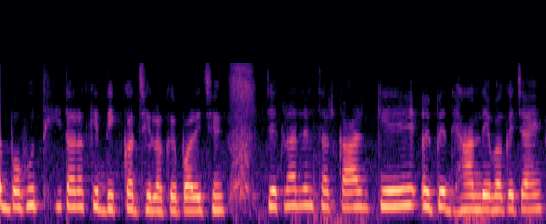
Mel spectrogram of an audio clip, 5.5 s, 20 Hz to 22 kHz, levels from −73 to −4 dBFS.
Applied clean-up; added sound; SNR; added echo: none; none; none; none.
